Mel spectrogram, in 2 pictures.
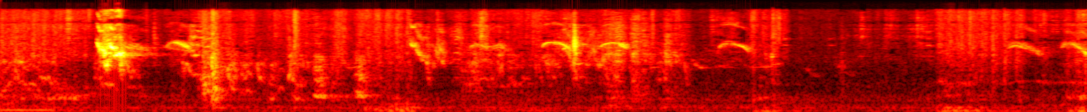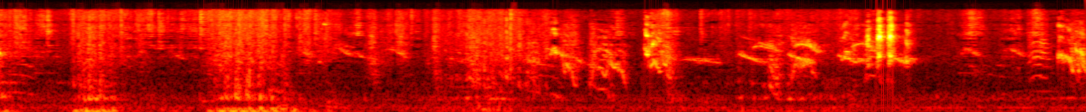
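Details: Budgerigar colony kept as pets, described as happy, with a steady murmur of faint high warbling chirps throughout and occasional soft low knocks.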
